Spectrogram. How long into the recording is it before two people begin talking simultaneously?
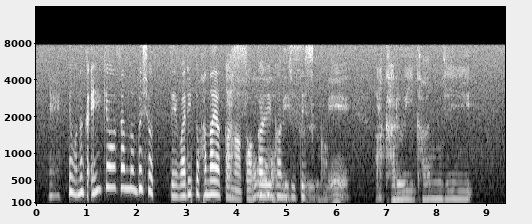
4 s

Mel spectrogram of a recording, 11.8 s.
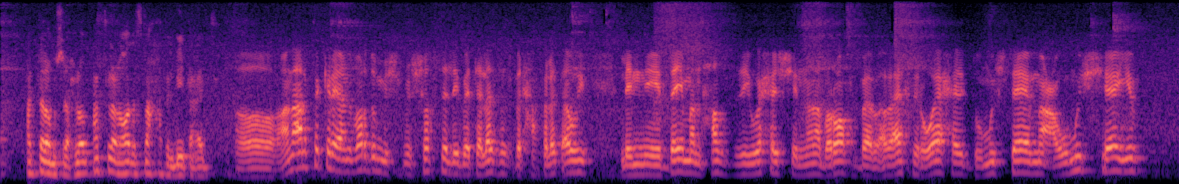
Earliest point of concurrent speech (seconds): none

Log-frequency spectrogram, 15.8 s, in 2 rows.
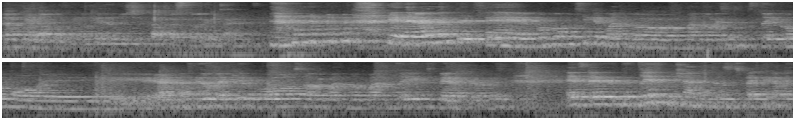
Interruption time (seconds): none

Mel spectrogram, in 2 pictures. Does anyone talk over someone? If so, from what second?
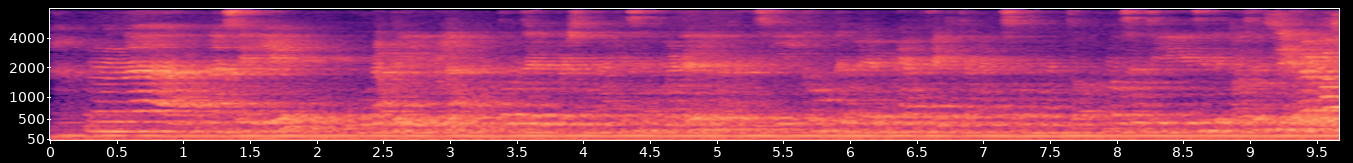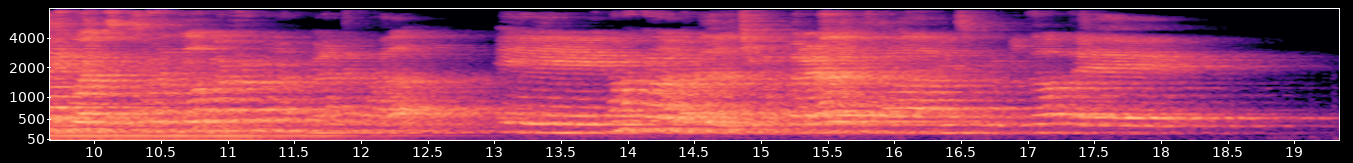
9 s

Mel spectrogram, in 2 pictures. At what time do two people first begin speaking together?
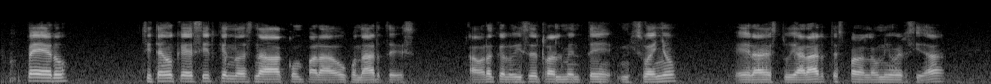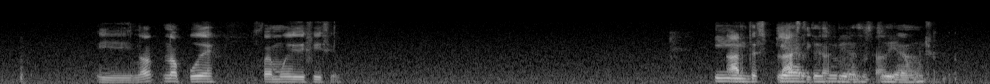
17 s

